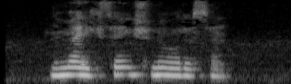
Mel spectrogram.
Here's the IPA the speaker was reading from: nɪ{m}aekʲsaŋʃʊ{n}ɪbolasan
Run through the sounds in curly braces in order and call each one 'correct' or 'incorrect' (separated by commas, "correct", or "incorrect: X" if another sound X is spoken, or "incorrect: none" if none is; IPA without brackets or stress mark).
correct, correct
